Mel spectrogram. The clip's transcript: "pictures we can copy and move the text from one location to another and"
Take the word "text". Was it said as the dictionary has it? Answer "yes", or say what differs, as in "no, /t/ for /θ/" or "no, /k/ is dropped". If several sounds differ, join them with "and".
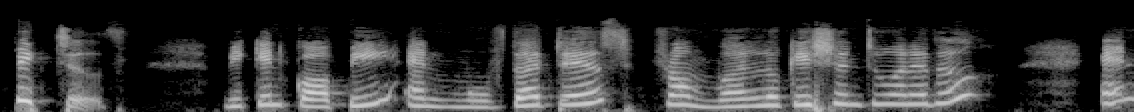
no, /k/ is dropped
